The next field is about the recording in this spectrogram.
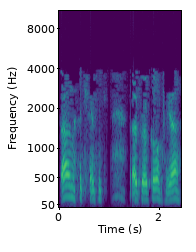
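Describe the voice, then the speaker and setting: A man's voice: a little high, a little slow, slightly rough. A man, a rabbi explaining things thoughtfully in a friendly chat. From United States. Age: 50s. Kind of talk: casual conversation. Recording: phone-like tinny line.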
